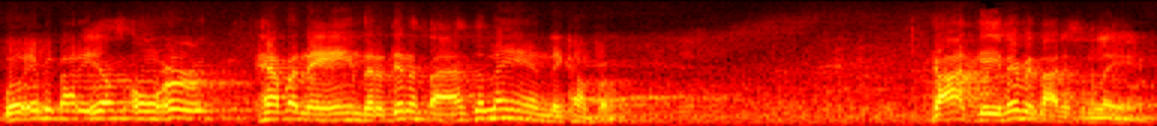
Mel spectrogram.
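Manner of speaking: ordinary talk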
